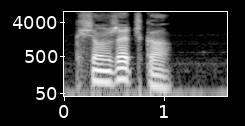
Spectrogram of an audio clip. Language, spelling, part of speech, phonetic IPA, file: Polish, książeczka, noun, [cɕɔ̃w̃ˈʒɛt͡ʃka], Pl-książeczka.ogg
